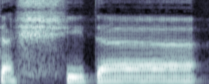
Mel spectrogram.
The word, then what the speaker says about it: الشِّتَاءِ: So here, إِلَافِهِمْ إِلَافِهِمْ رِحْلَةَ رِحْلَةَ رِحْلَةَ الشِّتَاءِ. Here the sheen has got a shadda on it, so you're pronouncing two sheens.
